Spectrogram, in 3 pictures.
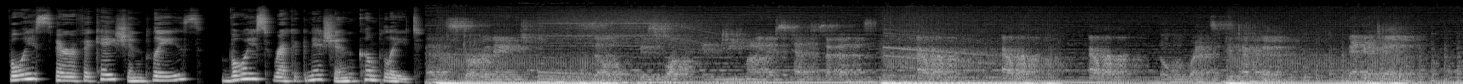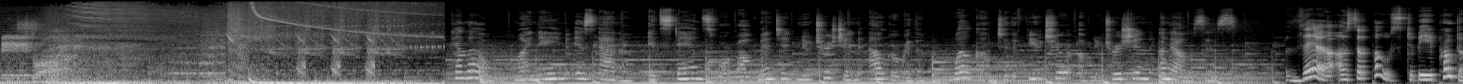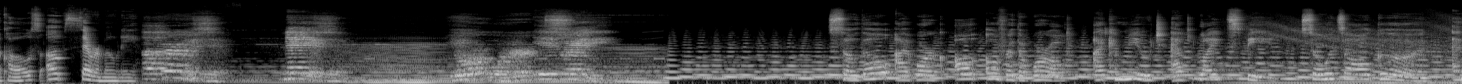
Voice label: Sci Fi Robotic Character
